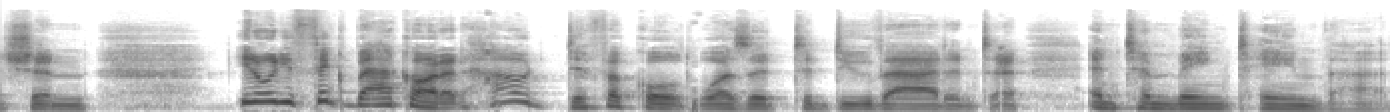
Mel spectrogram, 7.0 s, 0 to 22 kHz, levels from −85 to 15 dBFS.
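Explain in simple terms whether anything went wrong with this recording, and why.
There are three corrupt frame decoded glitches in this speech: damaged compressed chunks got played anyway, so you hear brief squeaky bursts at 2.40–2.50 s after "think back on it", 3.45–3.51 s before "it to do that", and 4.99–5.03 s after "to do that and".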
